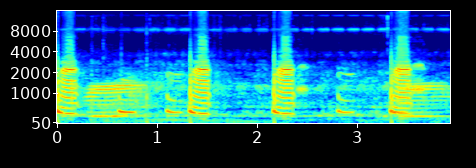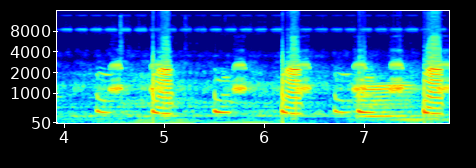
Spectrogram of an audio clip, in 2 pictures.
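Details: Kodok bangkong toad croaking busily: dense run of nasal, harmonic notes and sharp barks, occasional longer level tones, and a faint continuous high whine beneath.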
